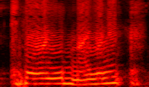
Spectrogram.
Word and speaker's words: Kari Myroniuk: go on record to say my name is Carrie Myck thank you it's just fine how are you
